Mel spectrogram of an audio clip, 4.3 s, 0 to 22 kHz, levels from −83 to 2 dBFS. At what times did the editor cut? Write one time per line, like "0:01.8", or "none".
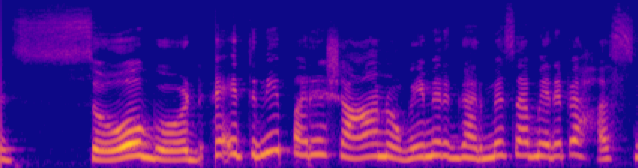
0:01.4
